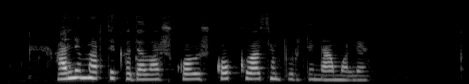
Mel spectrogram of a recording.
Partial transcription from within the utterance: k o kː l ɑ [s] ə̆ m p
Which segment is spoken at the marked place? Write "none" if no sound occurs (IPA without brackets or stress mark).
s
